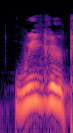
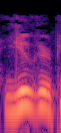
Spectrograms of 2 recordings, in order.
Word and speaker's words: Uyghur: In addition to their affiliation with Islamic fascist offshoots of the Muslim Brotherhood, such as Al-Qaeda and the Islamic State, the Uyghur people, or Uyghur people, sometimes it's pronounced U-I, sometimes spelled U-Y-G-H-U-R,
